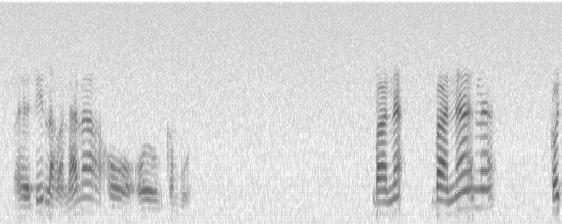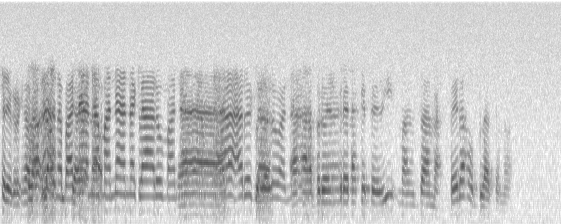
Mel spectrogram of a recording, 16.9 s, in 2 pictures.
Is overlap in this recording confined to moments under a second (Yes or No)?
No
